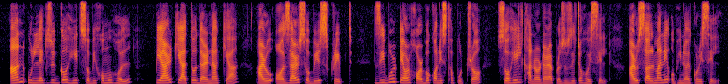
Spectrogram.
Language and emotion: Assamese, neutral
